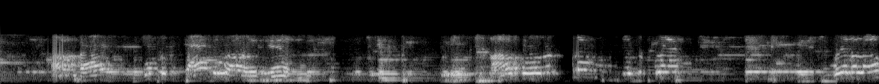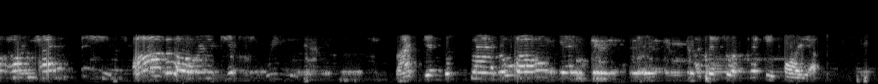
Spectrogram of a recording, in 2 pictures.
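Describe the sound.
A voice sings with acoustic guitar accompaniment from a bathroom, heard through a phone line, so it sounds thin, boxy and narrow. The performance runs steadily with brief pauses between phrases.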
